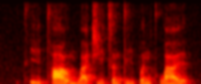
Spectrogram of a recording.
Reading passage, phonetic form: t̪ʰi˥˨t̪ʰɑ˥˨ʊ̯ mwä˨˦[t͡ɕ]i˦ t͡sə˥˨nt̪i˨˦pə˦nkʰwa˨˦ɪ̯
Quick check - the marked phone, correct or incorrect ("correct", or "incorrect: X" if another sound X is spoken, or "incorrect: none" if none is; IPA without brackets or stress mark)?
correct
